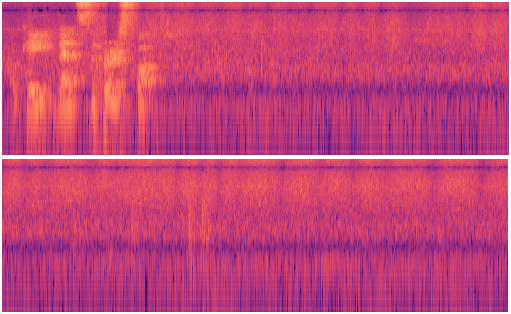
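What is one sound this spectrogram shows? An eraser rubs against a whiteboard.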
